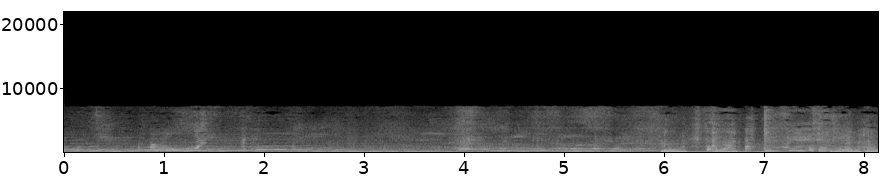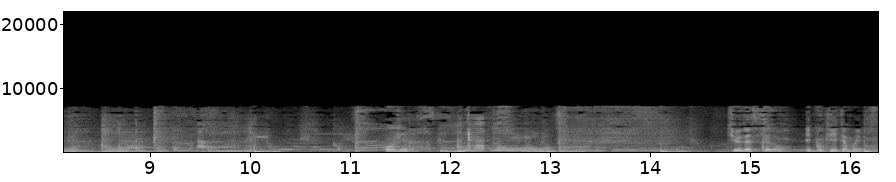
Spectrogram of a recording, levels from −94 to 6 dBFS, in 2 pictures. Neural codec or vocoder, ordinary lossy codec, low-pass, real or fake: autoencoder, 48 kHz, 32 numbers a frame, DAC-VAE, trained on Japanese speech; MP3, 32 kbps; 7.2 kHz; fake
